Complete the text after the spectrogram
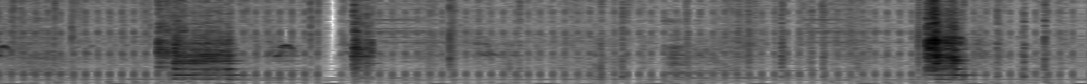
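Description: A metal spoon scrapes and stirs rice in a heavy pot.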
